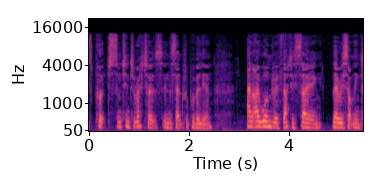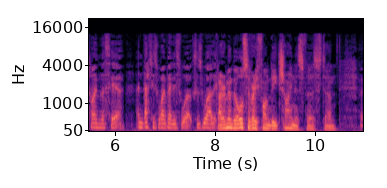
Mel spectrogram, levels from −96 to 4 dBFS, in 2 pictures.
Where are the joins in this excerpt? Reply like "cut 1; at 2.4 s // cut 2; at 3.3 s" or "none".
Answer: cut 1; at 4.7 s // cut 2; at 8.0 s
